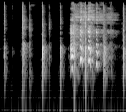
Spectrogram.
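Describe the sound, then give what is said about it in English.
Sharp hand claps ring out near a microphone one after another at an uneven pace, loud and crisp, with a quick flurry of overlapping claps in the middle before a few more single claps. “You really gotta like clap loud.”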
